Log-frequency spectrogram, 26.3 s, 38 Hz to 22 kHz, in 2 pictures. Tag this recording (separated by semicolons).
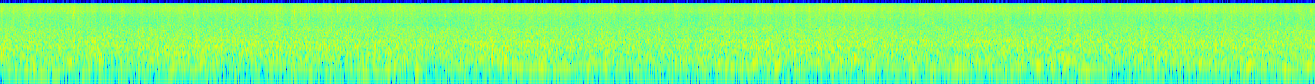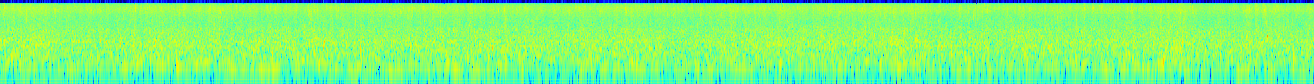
nature; Field; H5; waterfall; water; stream; Recording; Zoom; fall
